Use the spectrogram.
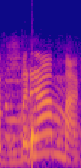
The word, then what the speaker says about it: Bromo: al volcán, porque curiosamente Bromo en idioma javanés se pronunciaría Brahma, como es el dios creador del hinduismo.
